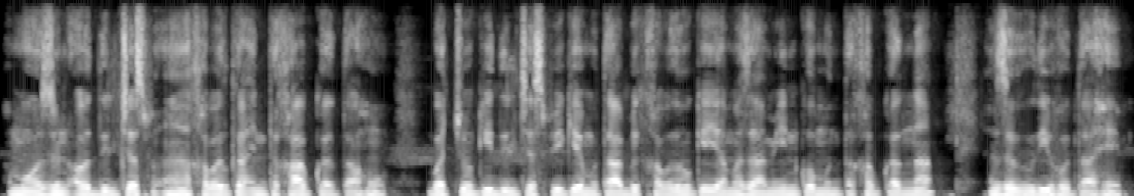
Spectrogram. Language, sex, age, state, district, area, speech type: Urdu, male, 18-30, Uttar Pradesh, Saharanpur, urban, spontaneous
